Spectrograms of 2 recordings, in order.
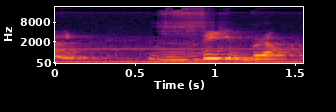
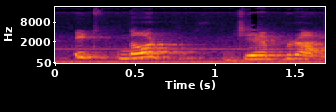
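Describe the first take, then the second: First: "zebra" slow and clear with a true z, "zee-bra"; correct pronunciation. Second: "zebra" said as "jebra" with a j sound; wrong pronunciation. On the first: Teacher models the right way for students: slow "zebra" with a clear z. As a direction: model it carefully, a buzzing z in "zebra". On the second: Teacher shows students the common error: "zebra" said as "jebra". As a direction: demonstrate the mistake, "zebra" starting with j. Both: Shown as a demonstration.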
